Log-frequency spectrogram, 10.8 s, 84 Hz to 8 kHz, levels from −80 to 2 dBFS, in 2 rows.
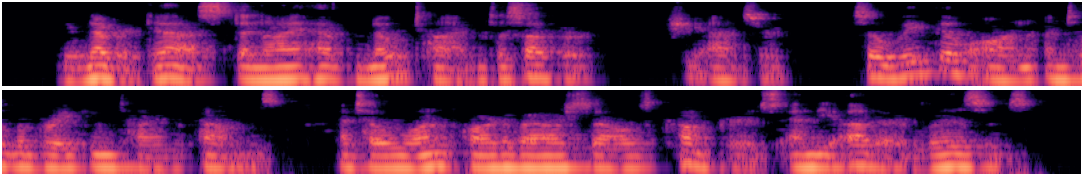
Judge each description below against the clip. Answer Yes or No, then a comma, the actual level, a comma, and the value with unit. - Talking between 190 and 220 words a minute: No, average, 170 wpm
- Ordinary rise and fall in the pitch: No, narrow, 1.5 semitones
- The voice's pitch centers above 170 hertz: No, low, 120 Hz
